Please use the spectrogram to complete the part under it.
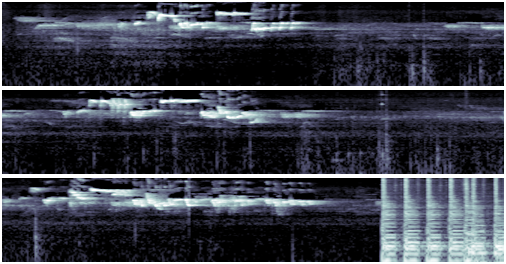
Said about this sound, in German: nicht etwas blechern klingen, weil die Geräusche aus dem Handy-Lautsprecher kommen, aber ganz ohne geht's jetzt auch nicht, wenn wir so viel über diesen einen Vogel gesprochen haben. Lauschen wir doch mal kurz dem Gesang des Rotkehlchens.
